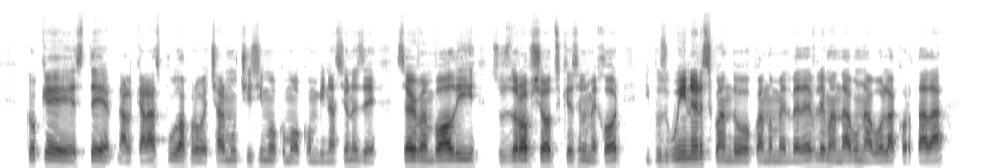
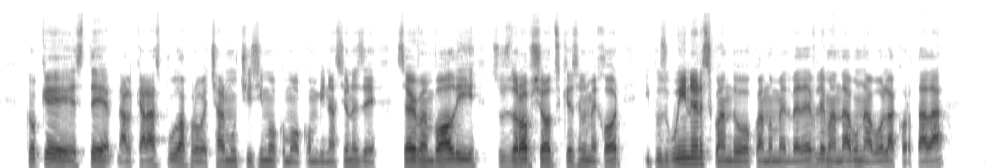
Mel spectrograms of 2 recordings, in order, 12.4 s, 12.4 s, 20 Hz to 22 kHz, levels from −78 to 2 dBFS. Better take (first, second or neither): second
